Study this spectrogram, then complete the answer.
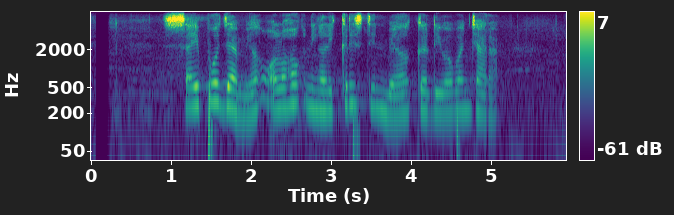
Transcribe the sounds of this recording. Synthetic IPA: saipɔd͡ʒamilɔ̰lɔɦɔk̚niŋalikɾist̪inbɛlkɨrdiwawaɲt͡ʃaɾa

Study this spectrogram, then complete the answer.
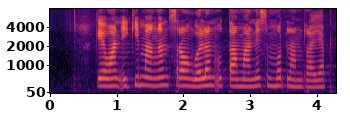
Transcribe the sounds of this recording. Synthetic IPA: kewanʔikimaŋansɾɔŋɡolanut̪amanesəmʊt̪̚lanrajap̚

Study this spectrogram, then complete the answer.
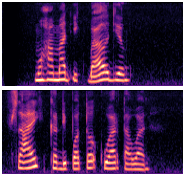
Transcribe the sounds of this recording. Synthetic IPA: muɦamadik̚bald͡ʒɨŋ | fsajkɨrdipɔt̪ɔkuwart̪awan

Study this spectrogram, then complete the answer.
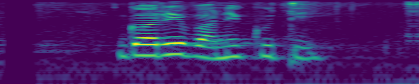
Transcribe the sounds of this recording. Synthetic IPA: ɡʌɾebʱʌnekut̪i

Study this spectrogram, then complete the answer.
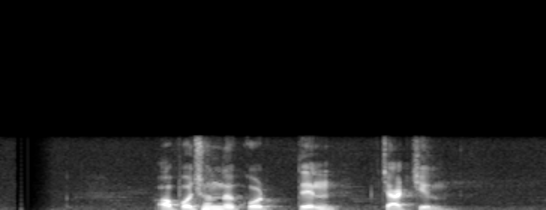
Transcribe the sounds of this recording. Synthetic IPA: ɔ̰pot͡ɕʰond̪okoɾt̪en | t͡ɕaɾt͡ɕil

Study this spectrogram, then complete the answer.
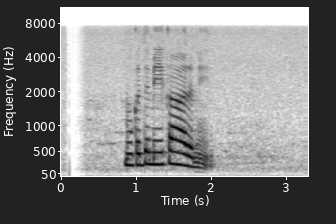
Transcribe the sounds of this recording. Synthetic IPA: mukəd̪əmeːkaːɾənḛː

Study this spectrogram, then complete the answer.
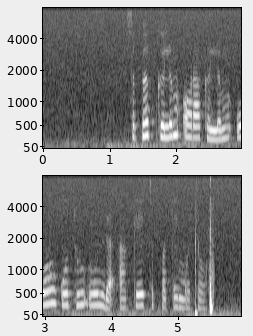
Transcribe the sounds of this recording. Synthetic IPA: səb̥a̤p̚ɡ̥ə̤ləmoɾaɡ̥ə̤ləmwɔŋkud̪̥ṳŋund̪aʔaket͡ʃəpət̪emɔt͡ʃɔ

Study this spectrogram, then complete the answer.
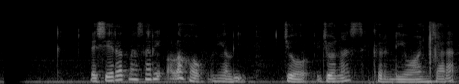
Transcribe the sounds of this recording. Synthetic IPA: dasiɛɾat̪̚nasaɾiʔɔ̰lʔɔhɔk̚niali | d͡ʒɔd͡ʒɔnaskɨrdiwawaɲt͡ʃaɾa

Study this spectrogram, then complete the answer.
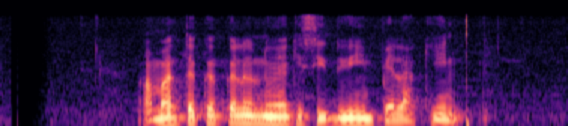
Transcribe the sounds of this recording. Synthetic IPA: a̰mant̪əkəkələnujakisid̪uimpelakin

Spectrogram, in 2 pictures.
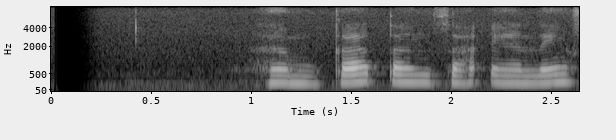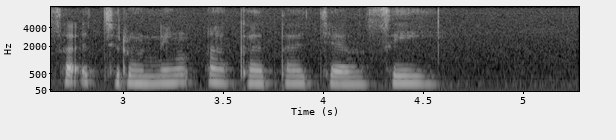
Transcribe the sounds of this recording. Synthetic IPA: hamkat̪ansahelɪŋsaʔd̥ʒ̥ɾonɪŋaɡ̥a̤t̪ad̥ʒ̥a̤nsi

